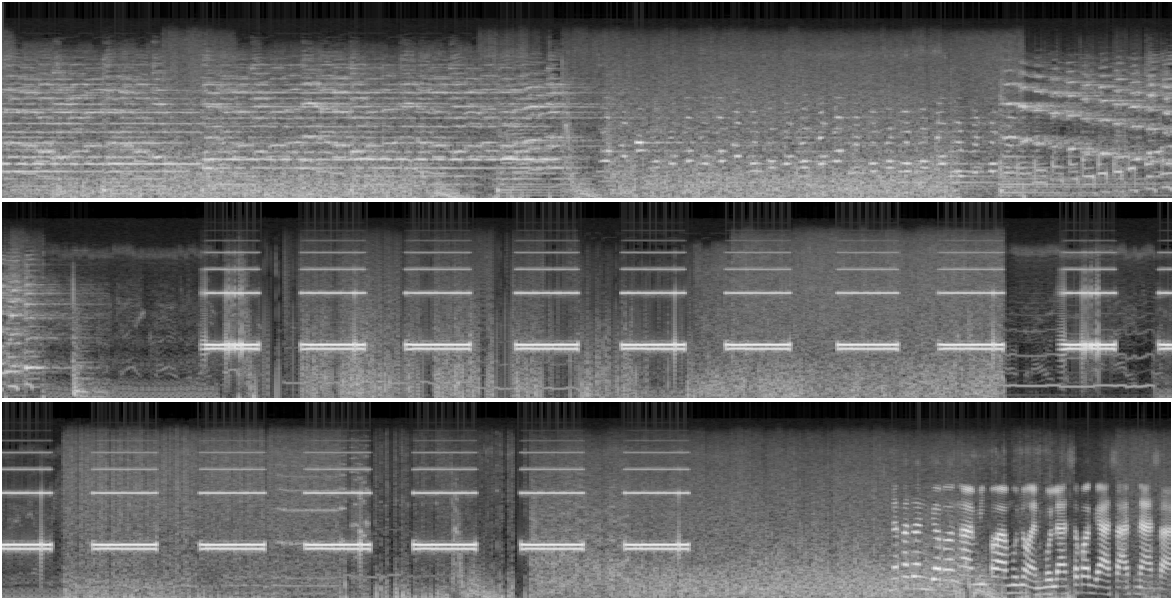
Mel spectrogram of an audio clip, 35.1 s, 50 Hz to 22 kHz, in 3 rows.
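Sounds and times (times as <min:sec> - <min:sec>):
electronic alert beeps: 0:13.7 - 0:30.3.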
